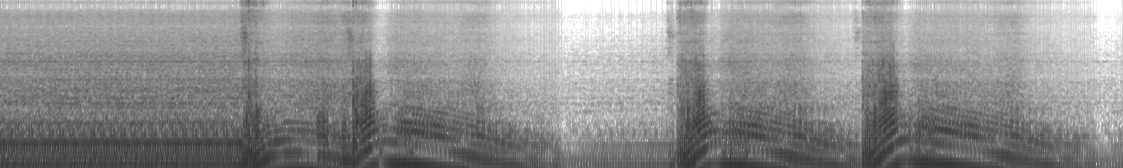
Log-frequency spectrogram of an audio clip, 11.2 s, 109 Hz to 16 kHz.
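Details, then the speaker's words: 1974 Fiat 124 Spider with swapped K-series engine, first start: steady idle with two pairs of clean, free-revving throttle blips; sounds fairly good, though possible exhaust leaks, noisy injectors and noisy valves heard, likely needing a valve adjustment. "So at this point, everything's looking pretty good. It sounds fairly good. I do hear some maybe exhaust leaks, noisy injectors, noisy valves."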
